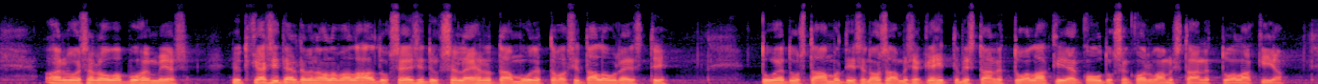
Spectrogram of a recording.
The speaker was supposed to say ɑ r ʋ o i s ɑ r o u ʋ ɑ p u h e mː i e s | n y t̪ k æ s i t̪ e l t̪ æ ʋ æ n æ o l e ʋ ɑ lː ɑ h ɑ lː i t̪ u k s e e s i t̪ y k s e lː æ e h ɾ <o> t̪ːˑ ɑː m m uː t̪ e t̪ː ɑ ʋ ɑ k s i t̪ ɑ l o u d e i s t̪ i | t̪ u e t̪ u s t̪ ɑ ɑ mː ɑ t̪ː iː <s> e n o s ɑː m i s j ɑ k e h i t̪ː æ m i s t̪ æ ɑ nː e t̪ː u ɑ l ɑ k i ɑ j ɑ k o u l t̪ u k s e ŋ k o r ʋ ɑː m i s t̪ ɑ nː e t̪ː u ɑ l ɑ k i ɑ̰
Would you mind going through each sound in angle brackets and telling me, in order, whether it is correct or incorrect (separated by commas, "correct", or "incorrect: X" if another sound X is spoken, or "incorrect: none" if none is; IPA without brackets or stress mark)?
correct, correct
